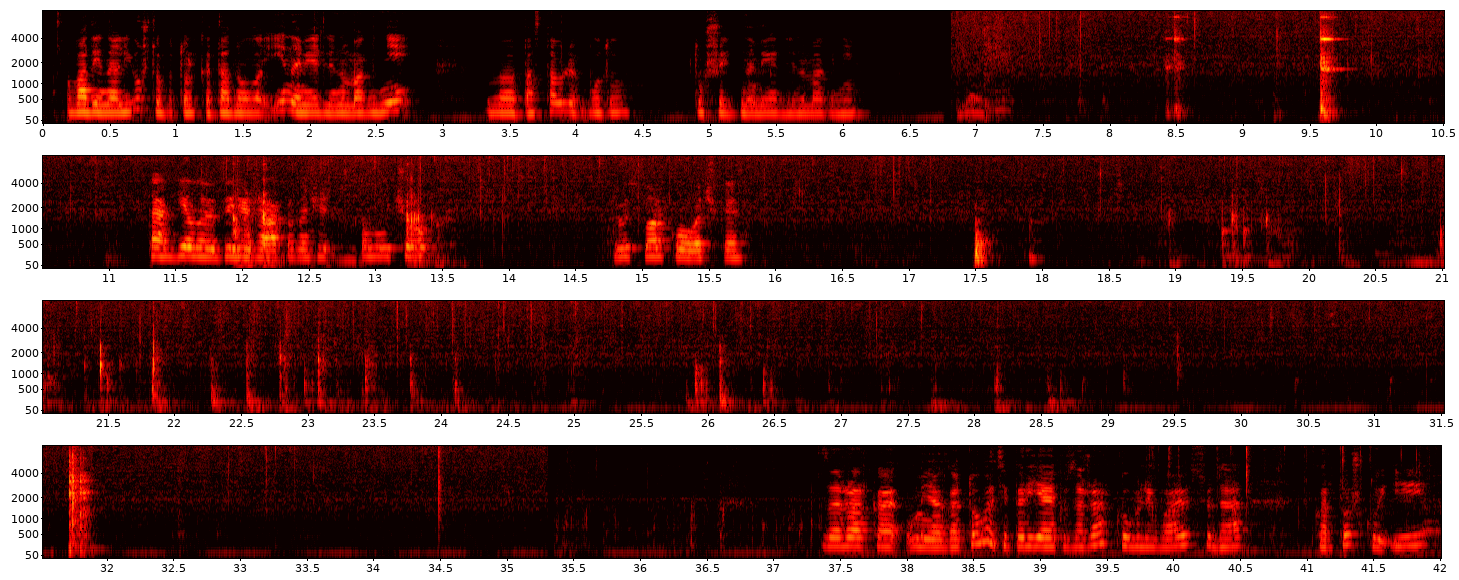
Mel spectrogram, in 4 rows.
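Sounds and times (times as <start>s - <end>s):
vegetables sizzling in a frying pan: 6.8s - 42.0s
spatula scraping and tapping pan: 11.8s - 12.4s, 18.9s - 29.6s.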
